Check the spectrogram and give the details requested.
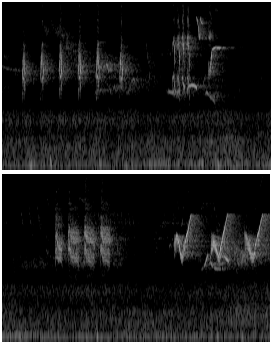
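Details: Song thrush in English woodland at dusk: sharp high notes repeated five times, a squeaky flourish, a further set of repeated notes, then a zigzagging whistled phrase given three times.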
